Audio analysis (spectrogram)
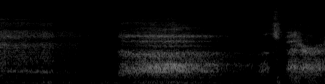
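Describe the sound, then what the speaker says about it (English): A person takes a couple of deep, audible breaths, a long drawn inhale and exhale followed by a quicker sharp breath, close and fairly quiet with no other sound around. "Deep breaths."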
